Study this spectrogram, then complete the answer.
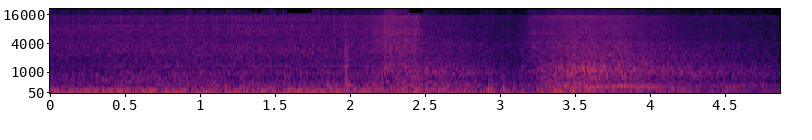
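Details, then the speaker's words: Barn-find Triumph Spitfire starting for the first time in about 40 years after carburetor rebuild and new jet: steady low idle beat, clean pickup on throttle blips; runs well though carburetor still needs tuning. "look it's just sitting here idling after just starting up for the first time in like 40 years it's crazy I mean the carburetor needs tuned up a little bit"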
